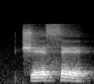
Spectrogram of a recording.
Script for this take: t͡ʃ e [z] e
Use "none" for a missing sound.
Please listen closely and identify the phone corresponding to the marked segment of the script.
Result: s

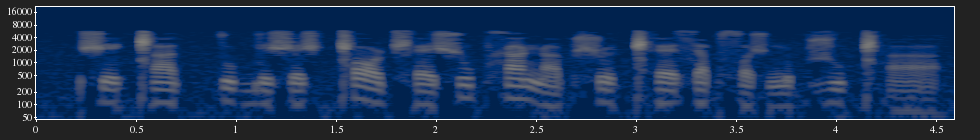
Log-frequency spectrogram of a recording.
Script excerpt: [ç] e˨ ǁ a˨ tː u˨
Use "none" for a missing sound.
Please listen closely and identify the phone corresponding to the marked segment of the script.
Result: ʃ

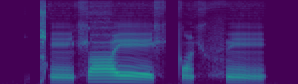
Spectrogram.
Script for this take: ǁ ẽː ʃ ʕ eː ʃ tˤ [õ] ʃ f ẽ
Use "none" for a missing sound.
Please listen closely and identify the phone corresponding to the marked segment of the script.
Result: õ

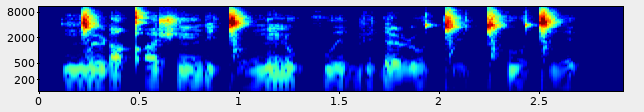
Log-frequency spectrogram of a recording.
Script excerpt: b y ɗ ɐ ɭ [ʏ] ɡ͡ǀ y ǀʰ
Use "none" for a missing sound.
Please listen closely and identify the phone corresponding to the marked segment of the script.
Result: u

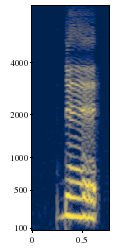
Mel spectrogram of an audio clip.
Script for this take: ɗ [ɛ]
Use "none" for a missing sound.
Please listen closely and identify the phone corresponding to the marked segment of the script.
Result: ɛ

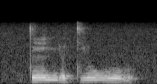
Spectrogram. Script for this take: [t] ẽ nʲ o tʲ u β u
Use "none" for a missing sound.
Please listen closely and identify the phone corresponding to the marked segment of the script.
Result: t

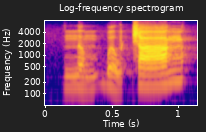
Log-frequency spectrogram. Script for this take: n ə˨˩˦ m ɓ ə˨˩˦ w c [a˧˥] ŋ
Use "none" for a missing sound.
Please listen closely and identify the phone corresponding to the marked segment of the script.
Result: a˧˥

